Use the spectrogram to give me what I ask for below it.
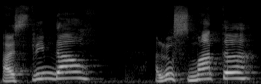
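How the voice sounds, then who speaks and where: A Malaysian preacher gives a testimony sermon in broken English, telling his story in an animated way. His voice is very high and he speaks at a slow pace.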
